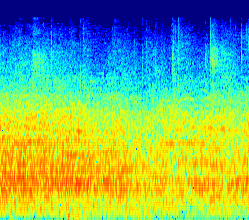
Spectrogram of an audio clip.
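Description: Many overlapping shouting voices of footballers and spectators reacting, with one dull thud about two-thirds of a second in.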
